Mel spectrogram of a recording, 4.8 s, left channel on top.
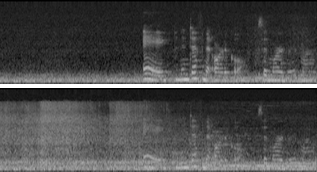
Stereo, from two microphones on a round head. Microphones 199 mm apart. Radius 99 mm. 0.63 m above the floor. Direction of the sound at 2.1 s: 5° left (ahead or behind).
